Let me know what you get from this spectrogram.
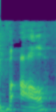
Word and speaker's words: Baal: Yeah, so sometimes we say Baal. Some people pronounce it Baal. It's actually Baal.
